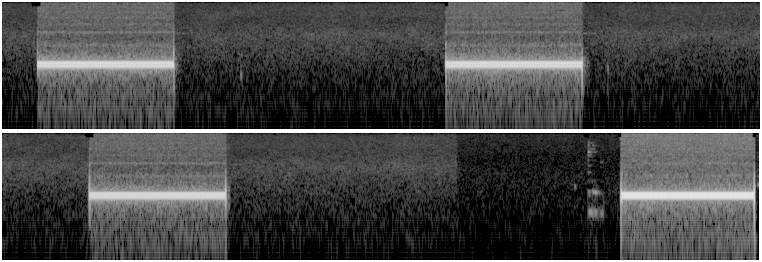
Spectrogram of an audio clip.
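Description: Telephone line tone during a call transfer: four steady mid-pitched tones of about two seconds each, separated by long silent gaps, the last slightly louder.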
